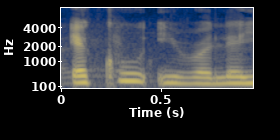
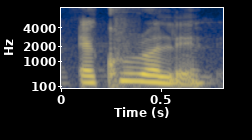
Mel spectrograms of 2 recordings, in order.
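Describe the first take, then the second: First: Said in the usual way. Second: "ẹ kú rọ̀lẹ́" with the initial ì of ìrọ̀lẹ́ dropped; contracted greeting. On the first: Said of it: "instead of hearing it as". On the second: Shown as a demonstration. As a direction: say "ẹ kú rọ̀lẹ́" without the ì before rọ̀lẹ́. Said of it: "you hear it as".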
